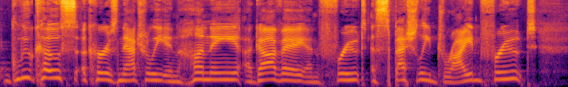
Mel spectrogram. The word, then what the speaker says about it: agave: This is also where we get the idea that agave is better for you, quote unquote. It's pronounced agave, but that's okay.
